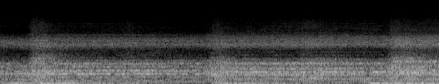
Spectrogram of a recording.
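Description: Loud recorded music with choir-like voices over a deep bass, held steady throughout.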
